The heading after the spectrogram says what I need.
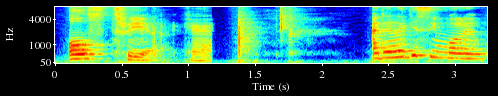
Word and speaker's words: Austria: Simbol ini biasanya diproduksi oleh atau bisa diucapkan pelafalannya oleh huruf-huruf O. Beberapa itu oleh huruf A. Contohnya pada kata Austria. Oke, bukan Austria bacanya tapi Austria.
